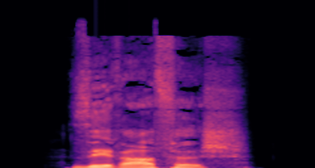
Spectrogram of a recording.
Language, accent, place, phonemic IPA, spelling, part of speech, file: German, Germany, Berlin, /zeˈʁaːfɪʃ/, seraphisch, adjective, De-seraphisch.ogg
- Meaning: seraphic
